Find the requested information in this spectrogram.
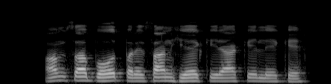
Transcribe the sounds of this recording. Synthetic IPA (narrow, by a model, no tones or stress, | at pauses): ɦəmsəb̚ːəɦʊt̪̚pəɾeːʃaːnɦiekɪɾakeleːkeː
